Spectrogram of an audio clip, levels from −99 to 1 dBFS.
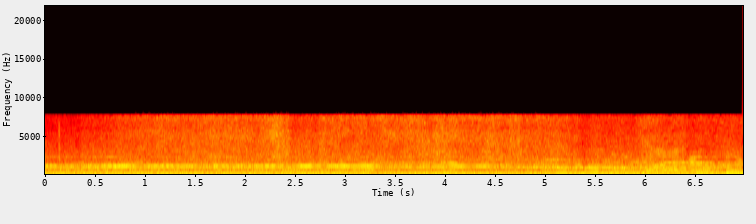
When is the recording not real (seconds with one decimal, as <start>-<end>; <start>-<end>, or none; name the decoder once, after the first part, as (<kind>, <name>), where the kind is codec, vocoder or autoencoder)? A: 1.1-1.8 (vocoder, BigVGAN v2)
